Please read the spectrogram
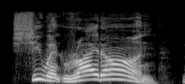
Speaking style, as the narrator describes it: Lydia cried

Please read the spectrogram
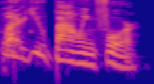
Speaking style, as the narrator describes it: Michael whispered to Dennis

